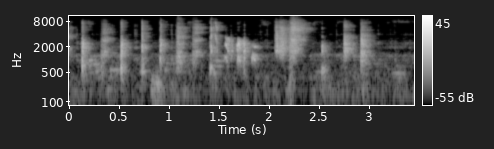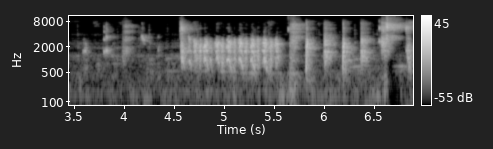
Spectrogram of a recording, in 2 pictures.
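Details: Six-year-old pet budgerigar, which learns to imitate Light-vented bulbul calls, chatters in fast bursts of clicks, squeaks and scratchy chirps, with a louder, denser run of warbling near the end.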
